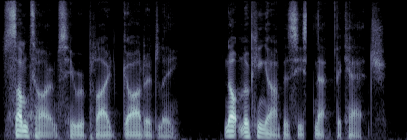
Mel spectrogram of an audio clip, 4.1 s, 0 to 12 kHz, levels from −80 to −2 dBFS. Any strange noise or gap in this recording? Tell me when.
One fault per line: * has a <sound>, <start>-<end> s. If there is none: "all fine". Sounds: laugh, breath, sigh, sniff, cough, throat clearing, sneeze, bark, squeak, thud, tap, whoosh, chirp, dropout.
* has a dropout, 3.1-3.1 s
